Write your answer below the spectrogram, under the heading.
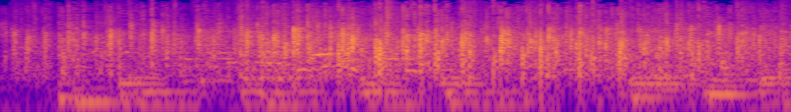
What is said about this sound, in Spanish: Ya, el último, el último aplauso, el último aplauso.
